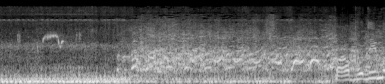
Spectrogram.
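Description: A man laughs and chuckles close by.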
